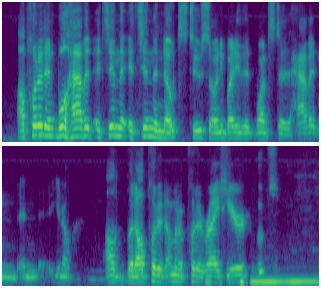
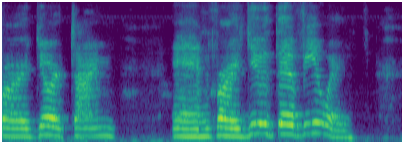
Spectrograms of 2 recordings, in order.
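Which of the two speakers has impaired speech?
The second: spinocerebellar ataxia; genetic, progressive, brain stem atrophy, coordination and balance; onset at 26, slow progression, hand jerks; slightly staccato speech.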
